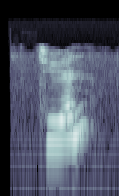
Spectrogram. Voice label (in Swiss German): "huehn", alsace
